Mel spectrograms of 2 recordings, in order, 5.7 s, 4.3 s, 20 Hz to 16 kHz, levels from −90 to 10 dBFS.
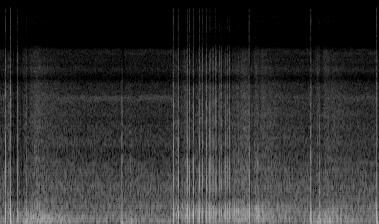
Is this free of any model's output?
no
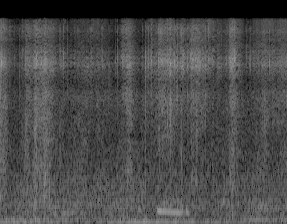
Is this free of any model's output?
no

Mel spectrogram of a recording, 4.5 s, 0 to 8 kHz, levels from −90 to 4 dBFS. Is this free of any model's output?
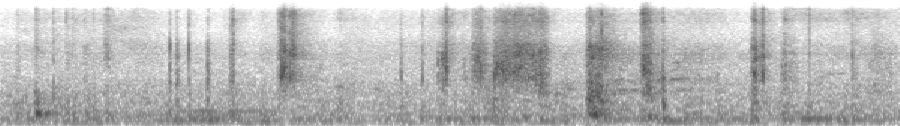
no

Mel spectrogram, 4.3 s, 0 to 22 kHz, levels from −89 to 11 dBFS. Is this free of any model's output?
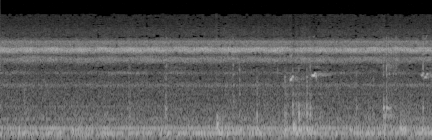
yes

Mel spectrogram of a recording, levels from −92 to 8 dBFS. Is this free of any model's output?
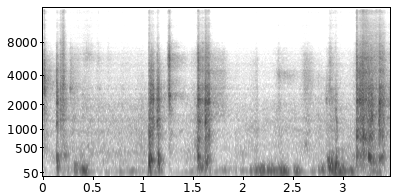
no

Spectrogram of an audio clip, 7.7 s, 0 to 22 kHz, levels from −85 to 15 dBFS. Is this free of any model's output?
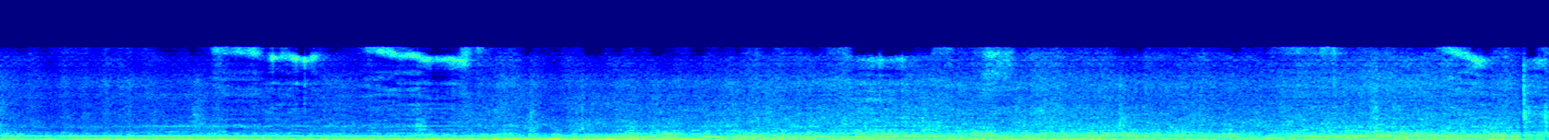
no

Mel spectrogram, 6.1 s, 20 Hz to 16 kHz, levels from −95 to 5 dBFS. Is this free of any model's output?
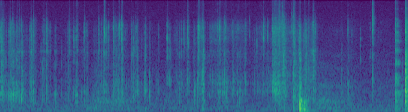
yes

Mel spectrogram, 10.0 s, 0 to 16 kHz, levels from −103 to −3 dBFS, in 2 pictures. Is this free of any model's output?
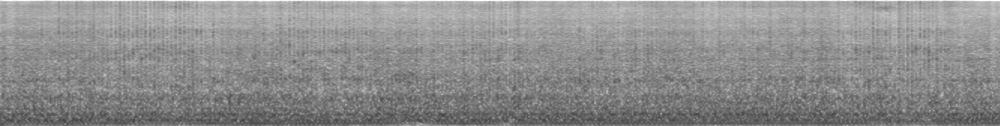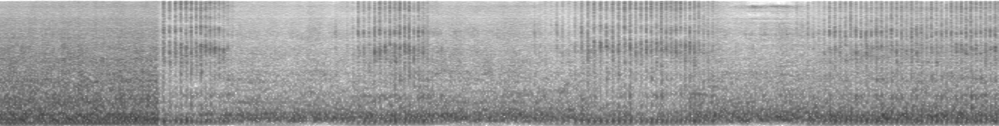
no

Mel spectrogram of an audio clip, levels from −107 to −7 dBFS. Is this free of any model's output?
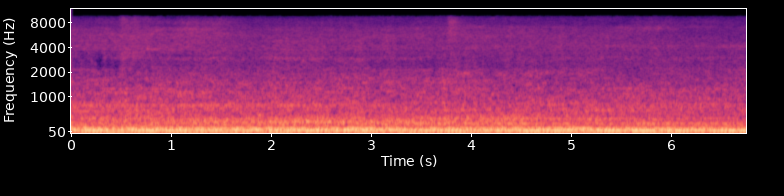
no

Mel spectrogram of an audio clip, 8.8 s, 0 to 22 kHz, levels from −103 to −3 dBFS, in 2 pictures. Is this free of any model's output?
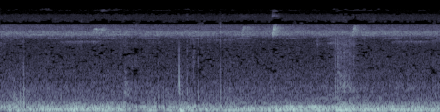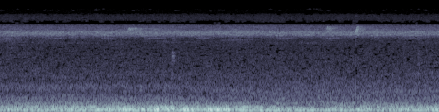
yes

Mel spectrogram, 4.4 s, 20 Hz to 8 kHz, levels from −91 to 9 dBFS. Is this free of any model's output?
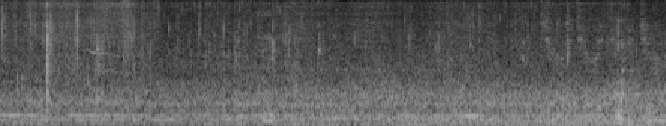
yes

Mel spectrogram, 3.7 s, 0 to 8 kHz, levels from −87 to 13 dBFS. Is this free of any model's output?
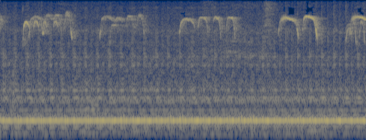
yes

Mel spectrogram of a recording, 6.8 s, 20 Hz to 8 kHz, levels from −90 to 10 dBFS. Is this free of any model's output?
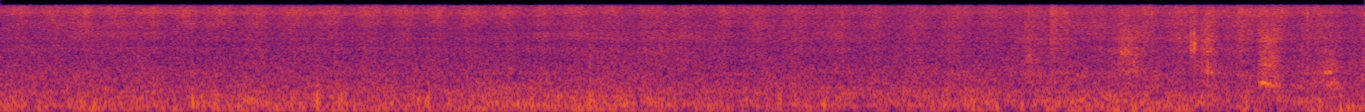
no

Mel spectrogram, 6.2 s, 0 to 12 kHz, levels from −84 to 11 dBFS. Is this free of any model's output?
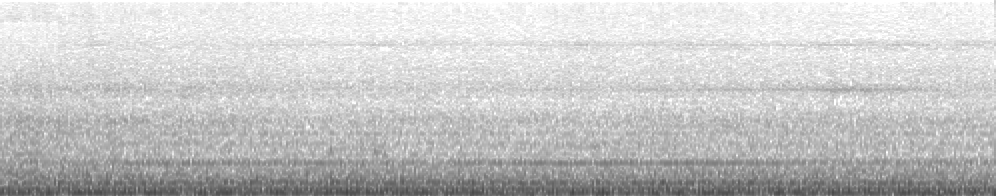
yes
